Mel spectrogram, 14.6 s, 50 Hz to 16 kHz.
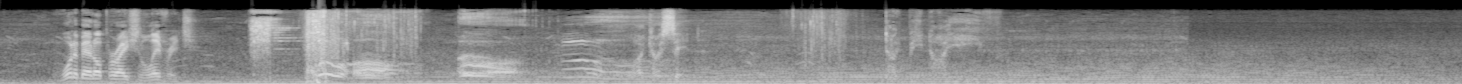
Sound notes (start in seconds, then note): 2.3 metallic whooshing; 5.5 groaning in pain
